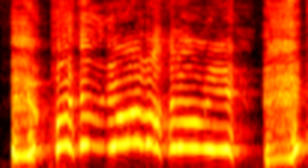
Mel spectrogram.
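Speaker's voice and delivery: high, laughing shock, cracking up mid-line; laughing disbelief. Retold or imitated. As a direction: laugh through a stunned "what is happening". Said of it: "I was like".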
